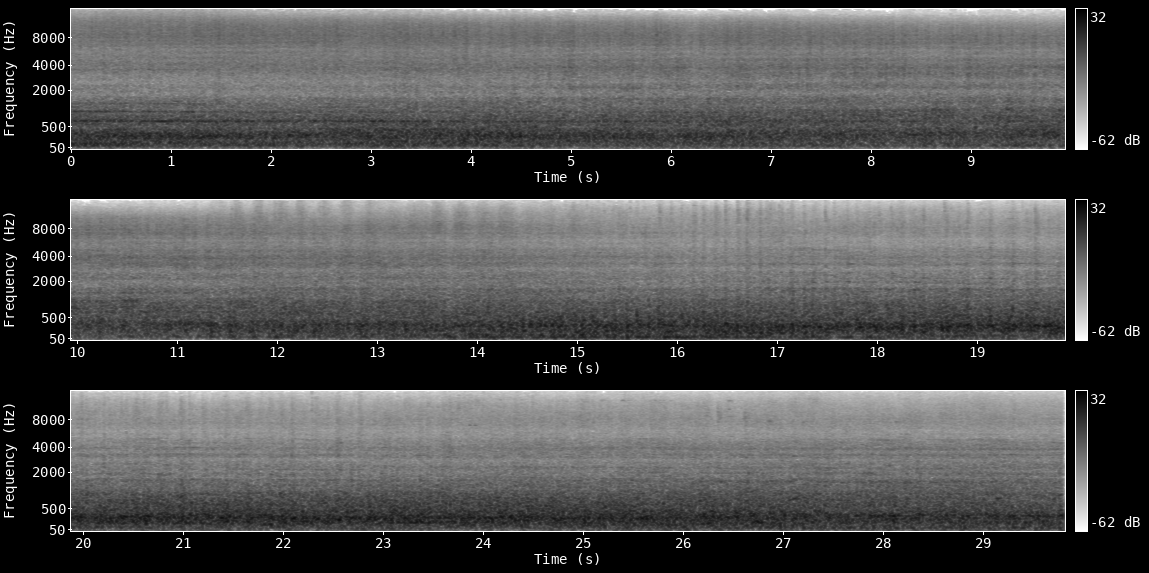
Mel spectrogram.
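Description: Freight train rolling past a grade crossing: the horn's last held chord fades out in the first second, then the steady rumble and clickety-clack of freight cars over the rails, getting louder about halfway through.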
